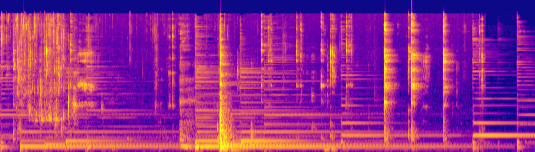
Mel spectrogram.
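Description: Background music of plucked and strummed acoustic guitar over held low notes, with regular plucked strikes. In the first two seconds, water is poured from a glass jug into a glass.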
